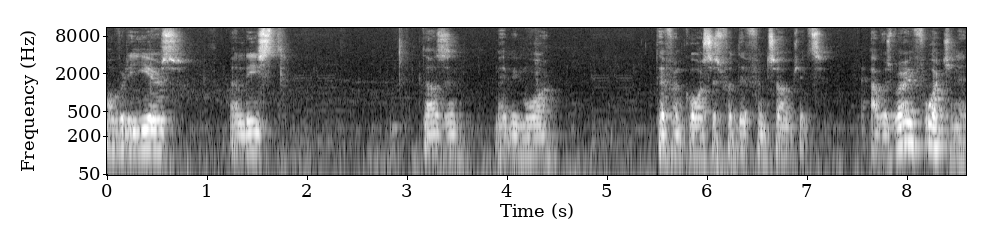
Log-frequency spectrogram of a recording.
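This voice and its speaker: Music plays in the background. Over it, a man at a medium pitch speaks at a moderate pace. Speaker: retired auto mechanic. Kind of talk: interview answer. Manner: hesitant, with fillers.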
